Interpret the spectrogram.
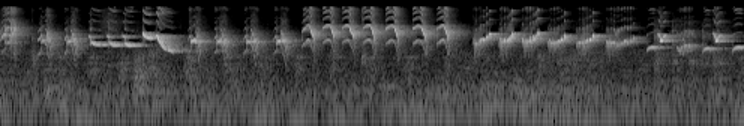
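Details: Noisy mini wambi bird, said to rile up other birds, giving a rapid jumble of high chirps and sliding whistles that shift between short clipped notes and longer descending slurs.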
